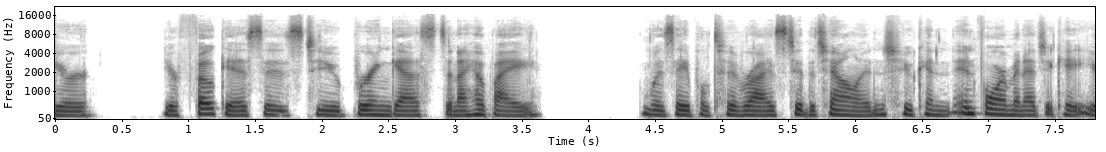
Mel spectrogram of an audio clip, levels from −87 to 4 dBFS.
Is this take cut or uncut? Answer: uncut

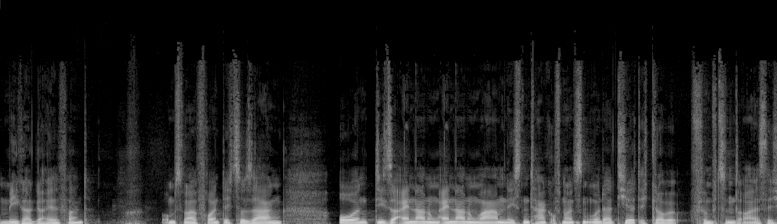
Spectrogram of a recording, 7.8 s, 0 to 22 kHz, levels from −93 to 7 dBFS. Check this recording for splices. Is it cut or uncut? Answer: cut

